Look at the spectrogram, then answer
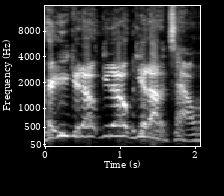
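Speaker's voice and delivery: loud, high-pitched holler, yelled in character. Imitating the Grinch waving his fingers in your face: Grinch voice. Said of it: "you hear the Grinch go".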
